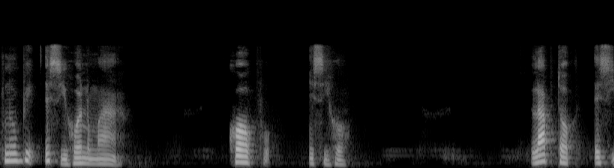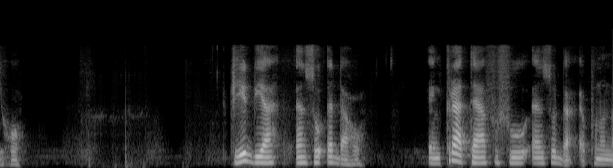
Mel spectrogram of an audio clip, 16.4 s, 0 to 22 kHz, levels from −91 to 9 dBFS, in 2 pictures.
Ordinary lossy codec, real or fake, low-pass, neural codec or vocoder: AAC, 64 kbps; fake; 7.2 kHz; codec, 16 kHz, 1 kbps, X-Codec, WavLM features, trained on Multilingual LibriSpeech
